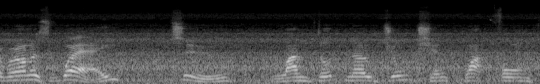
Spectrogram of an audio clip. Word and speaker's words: Llandudno: And we always call Llandudno, but somebody pulled me up on it and said you shouldn't be calling it Llandudno. It was Llandudno or something like that.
